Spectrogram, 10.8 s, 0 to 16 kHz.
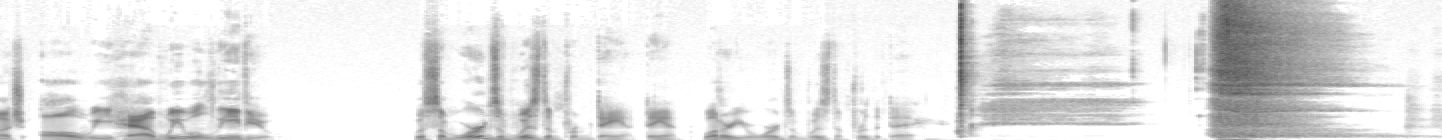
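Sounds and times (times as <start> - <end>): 
speech: 0.0 - 2.1, 3.1 - 7.6
long exhaled sigh: 7.4 - 10.8.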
